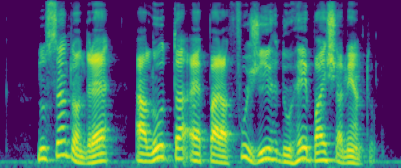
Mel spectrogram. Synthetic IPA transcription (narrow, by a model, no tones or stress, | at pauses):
nʊsɐ̃nt̪ʊɐ̃nd̪ɾɛ | ɐlut̪ɐʔɛpaɾɐfuʒiɾd̪ʊɦebajʃamẽnt̪ʊ̰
